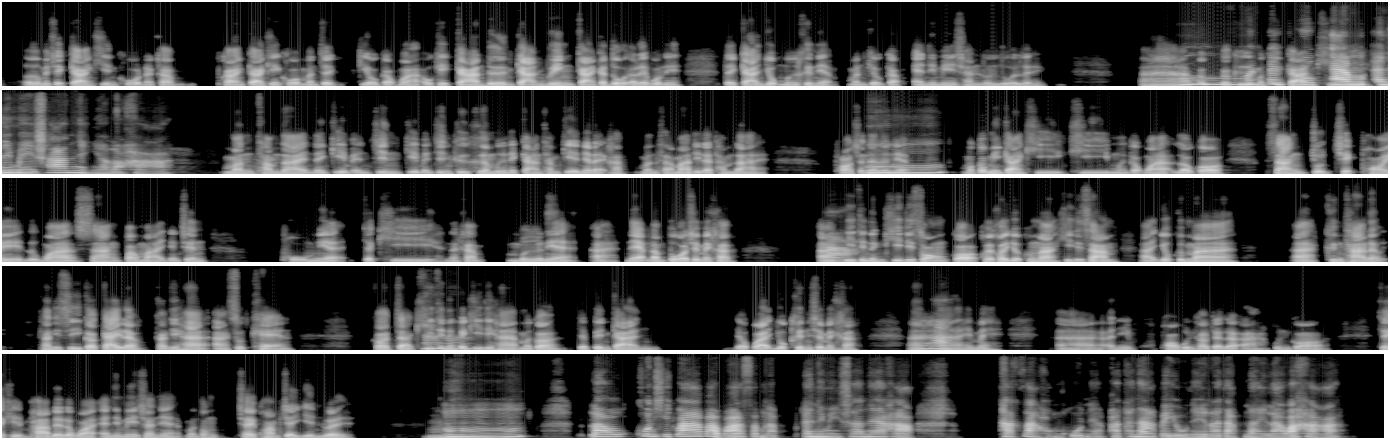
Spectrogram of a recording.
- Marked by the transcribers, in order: in English: "game engine game engine"; in English: "เช็กพ็อยนต์"; other background noise
- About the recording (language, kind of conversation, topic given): Thai, podcast, คุณทำโปรเจกต์ในโลกจริงเพื่อฝึกทักษะของตัวเองอย่างไร?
